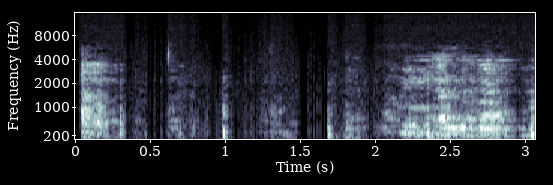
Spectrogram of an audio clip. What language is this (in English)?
Spanish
